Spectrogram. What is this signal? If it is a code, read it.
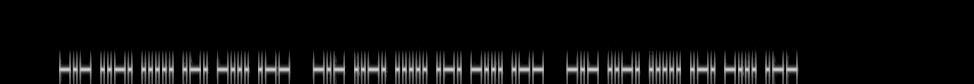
Morse code, heard as a keyed tone, about 34 wpm, 700 Hz. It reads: KF5RBW KF5RBW KF5RBW
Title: USA Call Signs Repeated 3x 35wpm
